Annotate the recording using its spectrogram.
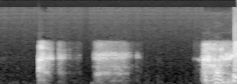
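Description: A person's two short breathy exhales over a telephone line, a scoffing half-laugh in reaction to being lectured.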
